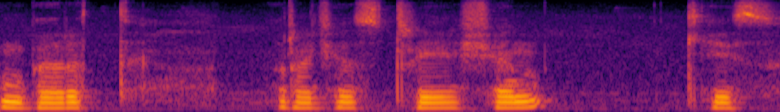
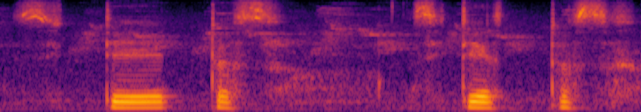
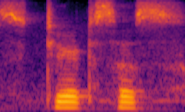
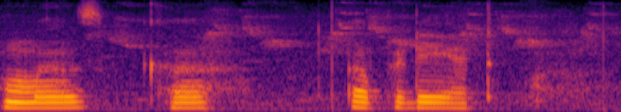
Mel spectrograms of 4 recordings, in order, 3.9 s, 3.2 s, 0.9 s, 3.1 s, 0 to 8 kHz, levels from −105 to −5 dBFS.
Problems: none marked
